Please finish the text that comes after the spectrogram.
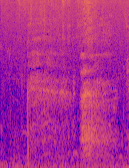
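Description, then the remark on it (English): Heavy, labored breathing of a person walking a dog up a hill in Debs Park, Highland Park, Los Angeles, with a couple of audible breaths and a stronger rasping exhale midway, at a fairly quiet level with no talking. “I'm very excited to talk to you, but I'm breathing heavy because I'm walking the dog up a hill in Debs Park, Highland Park, Los Angeles.”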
